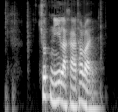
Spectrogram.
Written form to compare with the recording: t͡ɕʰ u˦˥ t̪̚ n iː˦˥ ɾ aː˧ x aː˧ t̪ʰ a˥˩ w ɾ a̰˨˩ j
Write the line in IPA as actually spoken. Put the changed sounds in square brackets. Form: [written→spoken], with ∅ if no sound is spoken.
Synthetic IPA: t͡ɕʰ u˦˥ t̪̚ n iː˦˥ ɾ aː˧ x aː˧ t̪ʰ a˥˩ w ɾ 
